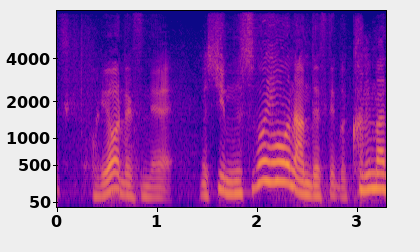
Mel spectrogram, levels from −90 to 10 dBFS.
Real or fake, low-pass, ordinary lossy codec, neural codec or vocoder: fake; none; none; codec, 16 kHz, 0.5 kbps, X-Codec, HuBERT features, trained on general audio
